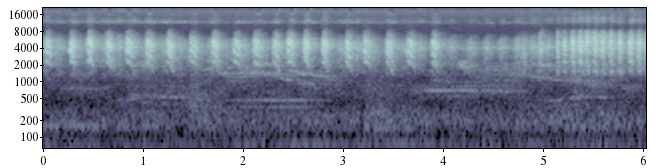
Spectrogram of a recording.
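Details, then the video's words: Indigo bunting training recording in a harsh, fast, tightly packed style: a rapid run of high buzzy notes repeated about twice a second, speeding into a denser rattle at the end. "masteran burung indigo gavor kasar speed rapat"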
